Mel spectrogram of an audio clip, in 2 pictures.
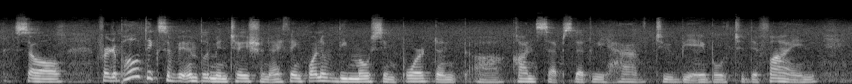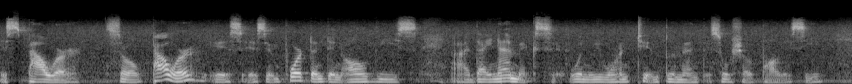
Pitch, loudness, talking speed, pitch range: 120 Hz, -18 LUFS, 150 wpm, 110-140 Hz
